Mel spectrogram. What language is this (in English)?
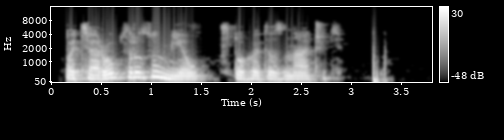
Belarusian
